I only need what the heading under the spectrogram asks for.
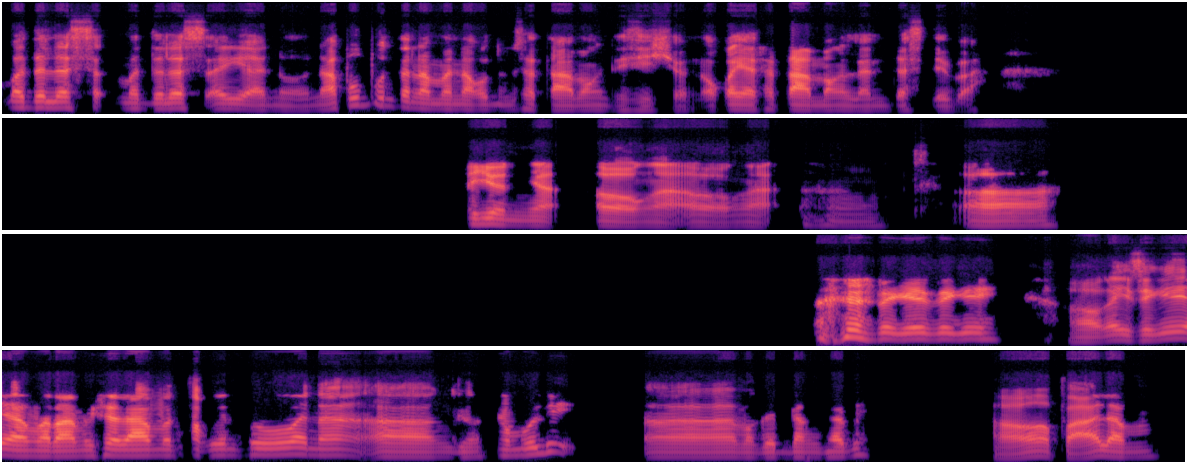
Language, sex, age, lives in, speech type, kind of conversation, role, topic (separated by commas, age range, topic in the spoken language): Filipino, male, 30-34, Philippines, conversation, unstructured, none, Paano nakakatulong ang mga kaibigan sa paghubog ng sarili mo?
